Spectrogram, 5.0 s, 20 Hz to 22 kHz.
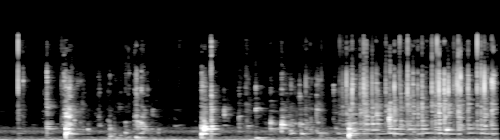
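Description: Long nails tap quickly along the side of a clear glass water bottle with a neck, hollow and partly filled with water, held horizontally in both hands. Bright, uneven glassy clicks ring briefly with a chime-like tone around 1.8 kHz, a few sharper taps standing out. Faint water sloshing shifts inside the bottle beneath them.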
